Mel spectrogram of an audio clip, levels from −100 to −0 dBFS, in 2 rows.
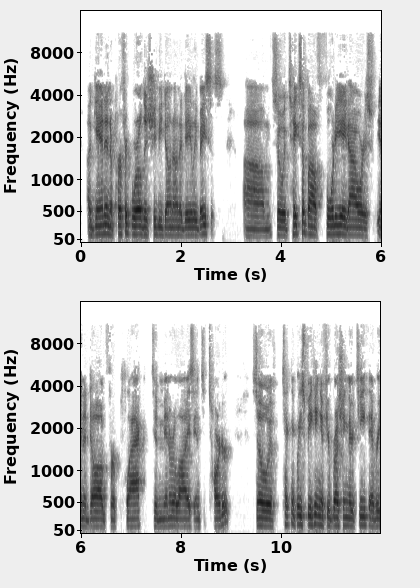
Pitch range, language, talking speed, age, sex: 120-135 Hz, English, 195 wpm, 40-59, male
